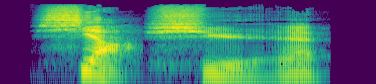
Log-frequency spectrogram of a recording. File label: "xiaxue", Chinese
